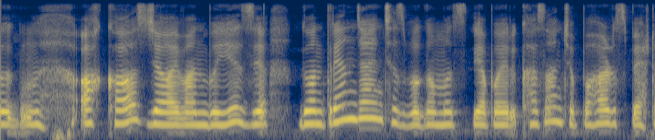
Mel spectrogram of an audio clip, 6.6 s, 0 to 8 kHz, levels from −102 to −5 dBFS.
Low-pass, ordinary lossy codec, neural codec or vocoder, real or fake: 7.2 kHz; none; none; real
